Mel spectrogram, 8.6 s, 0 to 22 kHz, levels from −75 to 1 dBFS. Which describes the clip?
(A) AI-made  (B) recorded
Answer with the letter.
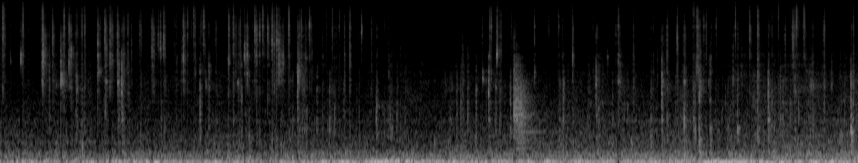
A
